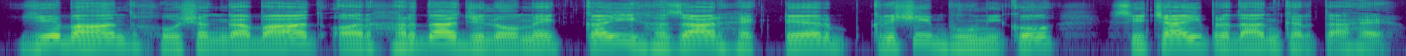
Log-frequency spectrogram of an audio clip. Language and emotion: Hindi, neutral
